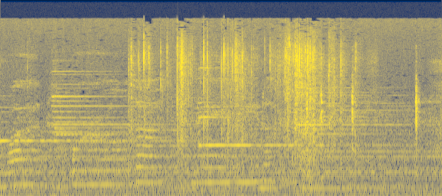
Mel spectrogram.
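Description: Crinkling clicks of a lollipop's plastic wrapper being pulled off, over background music with long held notes.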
